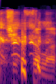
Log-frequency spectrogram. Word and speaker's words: Chick-fil-A: I mean, uh, I know Man Versus Game, there's like I think the owner of, uh, Chickfila, Chick-fil-A or however the hell you pronounce it watches his stream.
